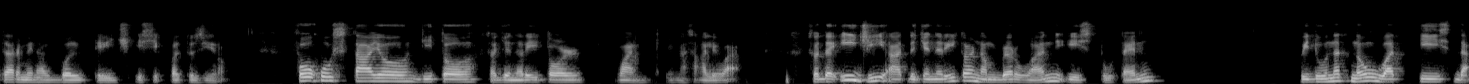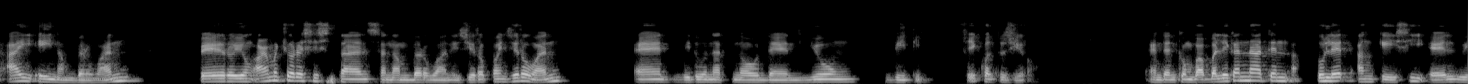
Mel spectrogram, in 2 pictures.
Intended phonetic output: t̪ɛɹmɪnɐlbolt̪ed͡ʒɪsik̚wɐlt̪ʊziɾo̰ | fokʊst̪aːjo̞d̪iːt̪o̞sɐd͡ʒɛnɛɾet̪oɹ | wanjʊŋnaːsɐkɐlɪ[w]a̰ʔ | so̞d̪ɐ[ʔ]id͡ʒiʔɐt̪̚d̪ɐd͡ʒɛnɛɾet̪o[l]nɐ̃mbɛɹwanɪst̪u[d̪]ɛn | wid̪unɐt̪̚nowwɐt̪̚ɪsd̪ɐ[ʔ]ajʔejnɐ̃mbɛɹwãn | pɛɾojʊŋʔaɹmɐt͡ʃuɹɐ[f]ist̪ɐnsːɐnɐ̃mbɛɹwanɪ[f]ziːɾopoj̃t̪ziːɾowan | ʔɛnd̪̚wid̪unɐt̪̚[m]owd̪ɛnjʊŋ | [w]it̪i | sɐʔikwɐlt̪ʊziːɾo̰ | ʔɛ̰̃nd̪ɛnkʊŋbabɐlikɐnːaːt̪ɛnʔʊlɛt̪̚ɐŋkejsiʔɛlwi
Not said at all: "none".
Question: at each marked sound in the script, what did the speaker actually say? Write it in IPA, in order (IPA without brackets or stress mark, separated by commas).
w, ʔ, ɹ, t̪, ʔ, s, s, n, v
